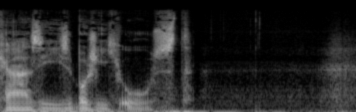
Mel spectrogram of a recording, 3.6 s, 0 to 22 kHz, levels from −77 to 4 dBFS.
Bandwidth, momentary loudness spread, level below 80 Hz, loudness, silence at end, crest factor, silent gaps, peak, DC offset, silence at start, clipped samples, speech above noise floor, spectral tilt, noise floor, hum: 15.5 kHz; 18 LU; -34 dBFS; -19 LUFS; 0 s; 22 dB; none; -2 dBFS; under 0.1%; 0 s; under 0.1%; 27 dB; -2.5 dB/octave; -48 dBFS; none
